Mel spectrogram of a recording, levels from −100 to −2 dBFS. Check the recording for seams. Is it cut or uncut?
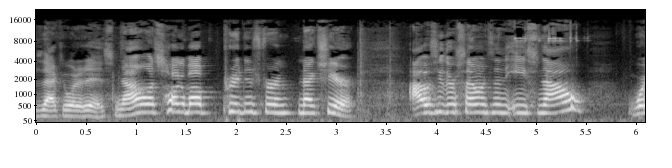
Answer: uncut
